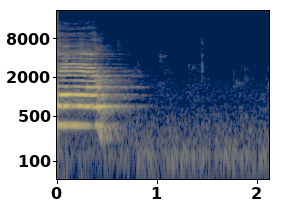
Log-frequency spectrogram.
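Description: A young man's short vocal sound, held on one pitch for about half a second and then dropping in pitch before it stops, all within the first second.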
